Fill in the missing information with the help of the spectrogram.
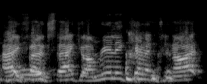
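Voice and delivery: ordinary talk, nothing marked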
